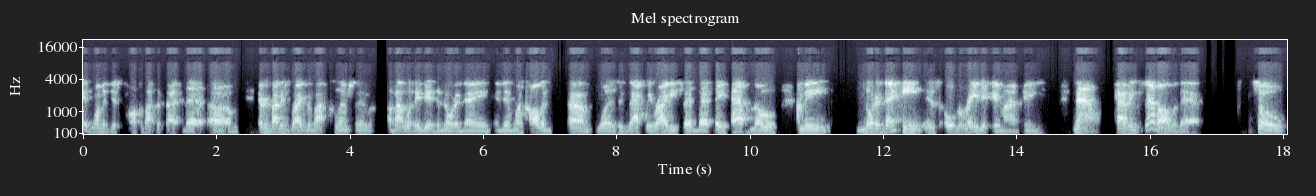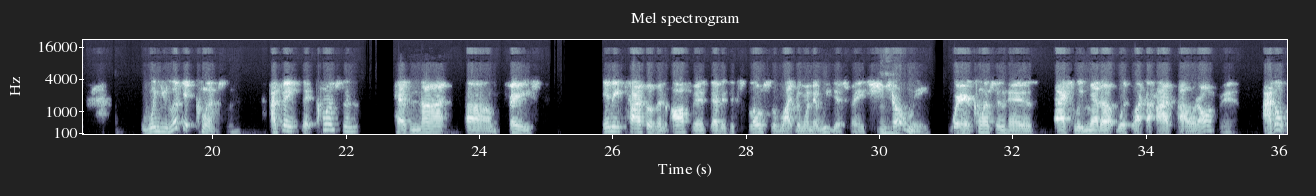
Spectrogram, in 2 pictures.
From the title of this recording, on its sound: Post Game Call-In Show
